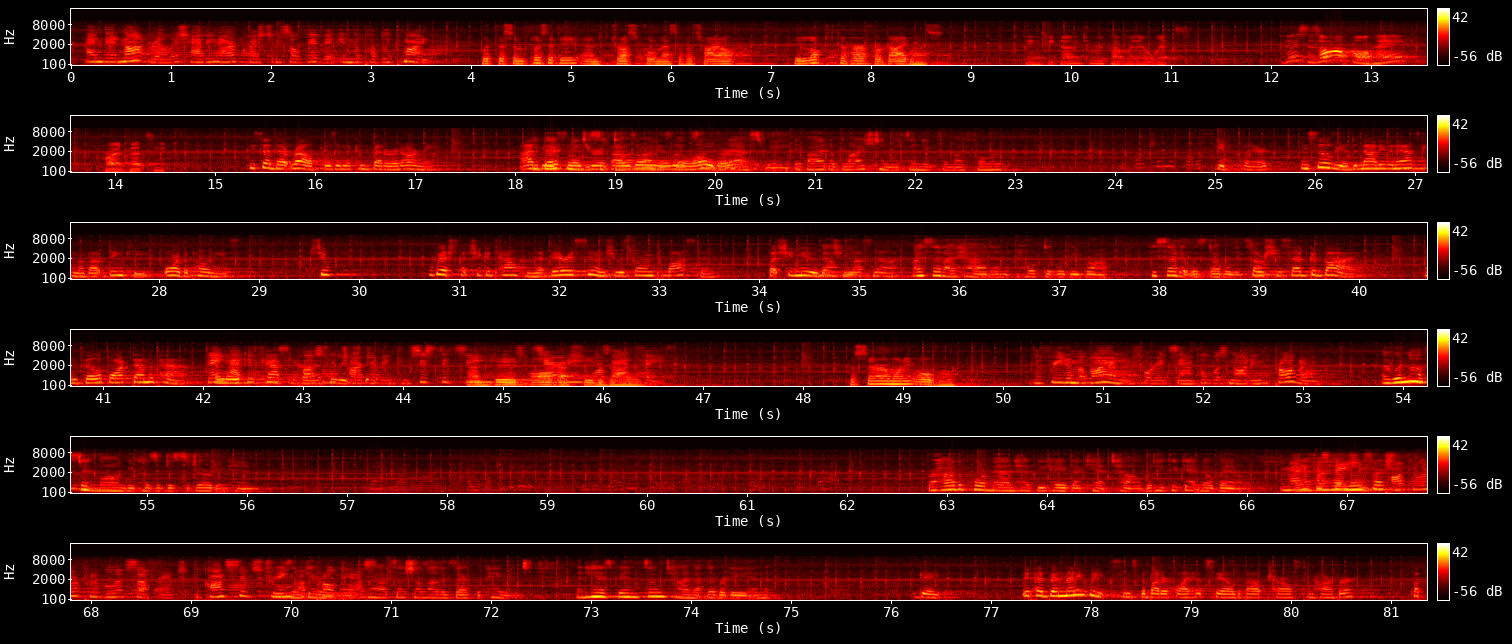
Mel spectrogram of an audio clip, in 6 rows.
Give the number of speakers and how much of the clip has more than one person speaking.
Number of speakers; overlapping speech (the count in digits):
6, about 16%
